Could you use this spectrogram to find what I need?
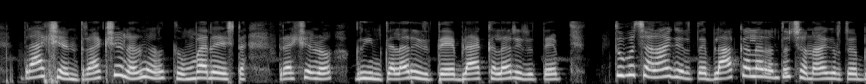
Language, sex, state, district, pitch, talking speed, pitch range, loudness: Kannada, female, Karnataka, Raichur, 270 Hz, 150 wpm, 255-315 Hz, -13 LUFS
